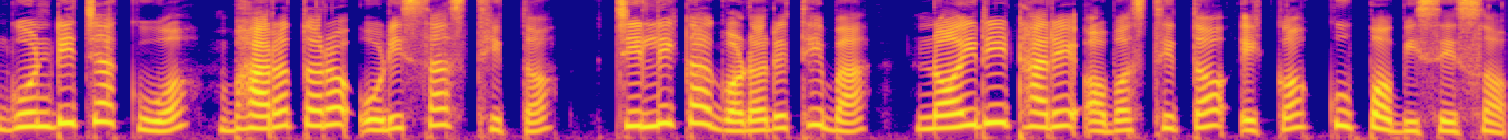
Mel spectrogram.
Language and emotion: Odia, neutral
